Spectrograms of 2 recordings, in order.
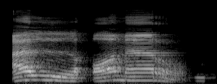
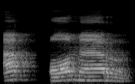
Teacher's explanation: Kalau qamariyah lamnya ditulis tetapi ikut terbaca.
